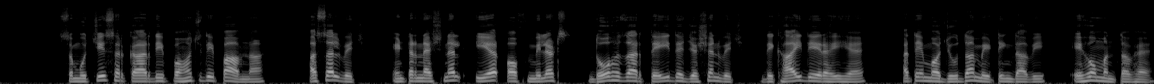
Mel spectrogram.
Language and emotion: Punjabi, neutral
